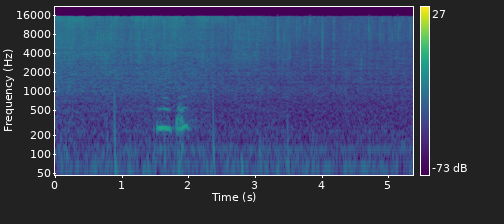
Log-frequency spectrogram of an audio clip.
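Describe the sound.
An English muffin sizzles in a frying pan, giving a faint, steady hiss and fine crackle that holds evenly throughout, with a few small pops.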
